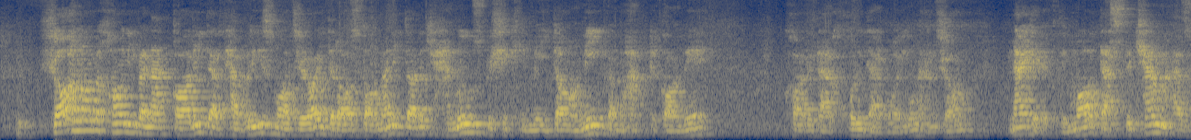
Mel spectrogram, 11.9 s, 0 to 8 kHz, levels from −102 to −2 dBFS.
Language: Persian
